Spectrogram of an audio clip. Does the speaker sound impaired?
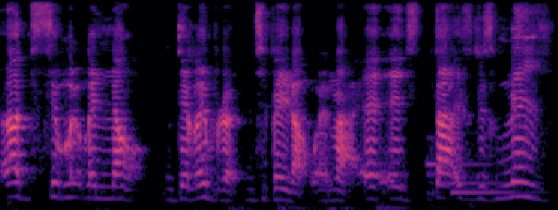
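Yes: cerebral palsy; cerebral palsy with hypertonia, tension from feet up through legs into chest; speaks using face muscles, looks in pain, sounds like crying, less clear when excited, projects voice in noise.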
